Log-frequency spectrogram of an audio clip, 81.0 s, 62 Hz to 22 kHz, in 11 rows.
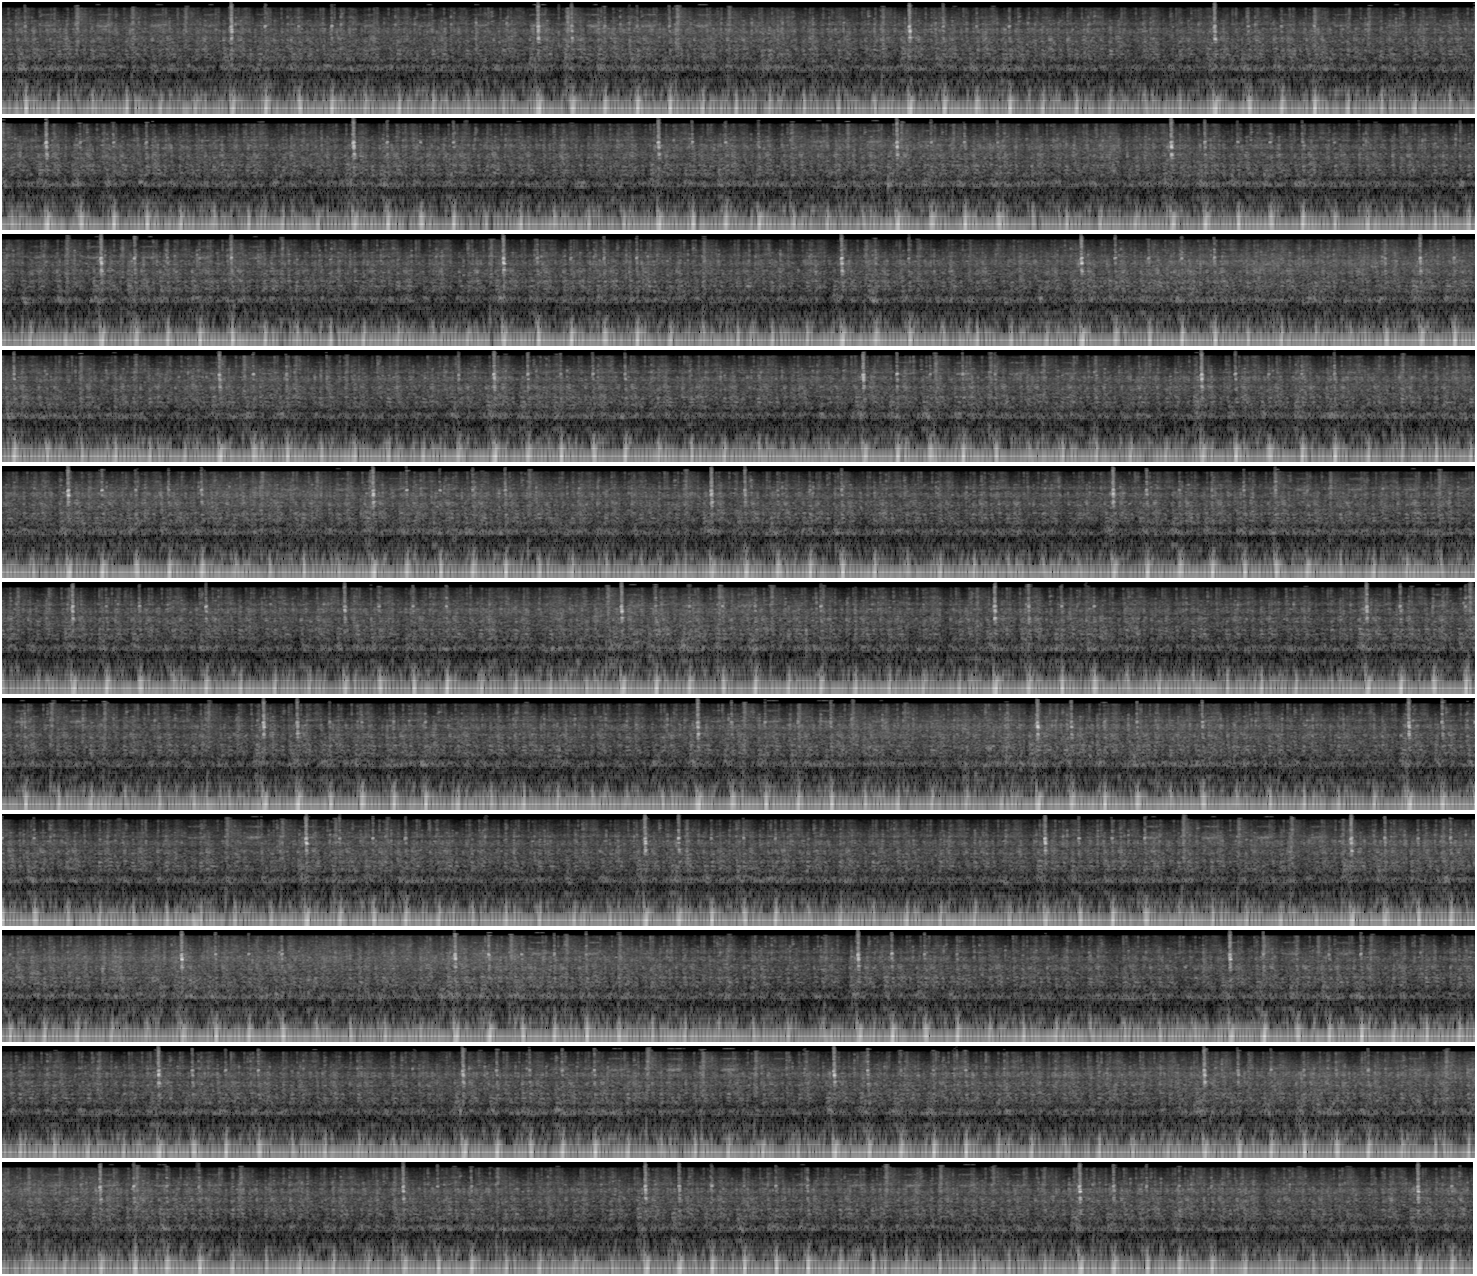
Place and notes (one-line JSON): {"title": "Woodcote Steam Rally Oxford Rd, Reading, UK - Old Petrol Water Pump at Woodcote Steam Rally", "date": "2019-07-14 15:34:00", "description": "An old petrol-driven water pump. Sony M10 homemade primo array.", "latitude": "51.54", "longitude": "-1.07", "altitude": "156", "timezone": "Europe/London"}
